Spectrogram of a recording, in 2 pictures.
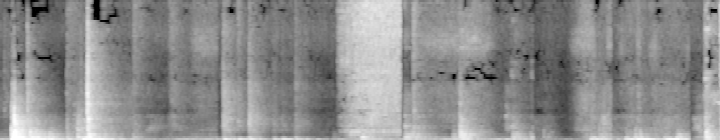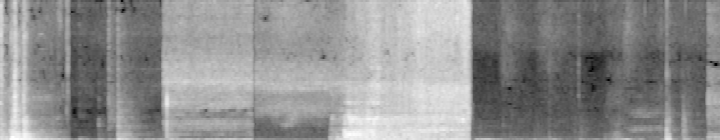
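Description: A quick run of household handling sounds: thumps, clicks and door-like knocks. They are followed by a faint steady hum and then about a second of rushing noise that cuts off suddenly near the end.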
